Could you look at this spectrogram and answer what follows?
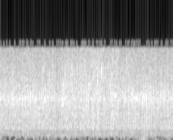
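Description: Leeks sautéing in a pan for lobster bisque make an even, dense hiss of sizzling that runs unbroken and fairly loud from start to finish, with no voices.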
